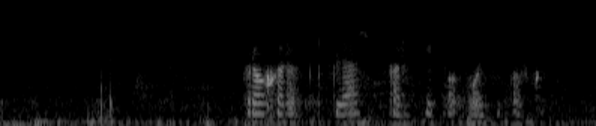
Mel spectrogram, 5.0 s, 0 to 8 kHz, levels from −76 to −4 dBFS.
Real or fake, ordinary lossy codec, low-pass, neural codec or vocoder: fake; AAC, 16 kbps; 7.2 kHz; vocoder, 44.1 kHz, 128 mel bands, Pupu-Vocoder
